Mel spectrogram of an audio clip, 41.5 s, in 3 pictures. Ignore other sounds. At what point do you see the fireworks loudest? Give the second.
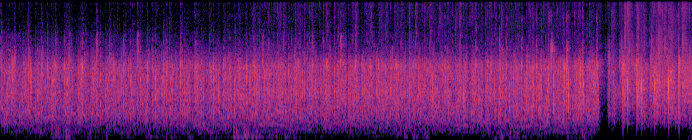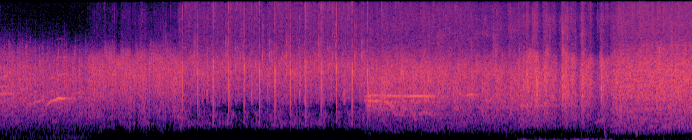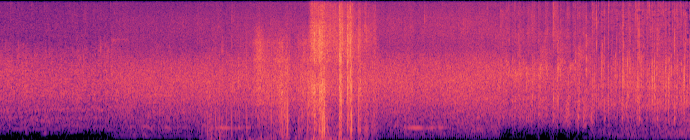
34 s.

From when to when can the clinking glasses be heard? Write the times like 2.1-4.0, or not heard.
not heard.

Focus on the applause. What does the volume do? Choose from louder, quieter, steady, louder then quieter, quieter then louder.
louder.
